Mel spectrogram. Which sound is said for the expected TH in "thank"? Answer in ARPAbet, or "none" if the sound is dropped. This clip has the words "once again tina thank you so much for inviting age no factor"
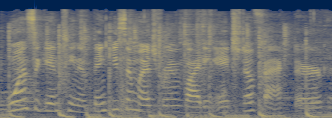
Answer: TH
